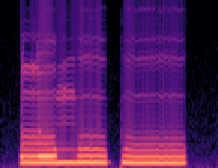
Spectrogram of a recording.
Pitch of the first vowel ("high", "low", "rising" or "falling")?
high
